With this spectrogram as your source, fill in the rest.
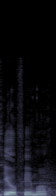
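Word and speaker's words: Teofimo: Topimo.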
